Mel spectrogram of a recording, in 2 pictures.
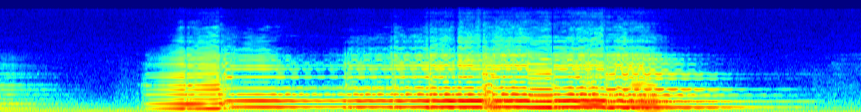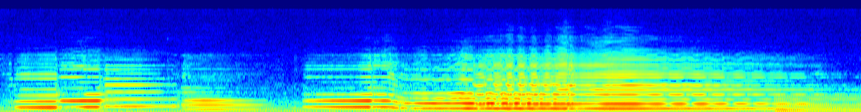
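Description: Solo cello played with the bow in a slow passage: long sustained notes with vibrato, a phrase that swells loud and then fades, a few shorter notes, and another long held phrase near the end.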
